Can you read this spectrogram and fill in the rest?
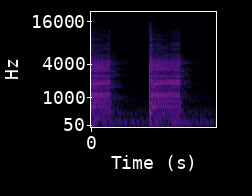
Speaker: so mine was making a buzzing sound so when you hit the door better like let me see if I can show you guys what it's doing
